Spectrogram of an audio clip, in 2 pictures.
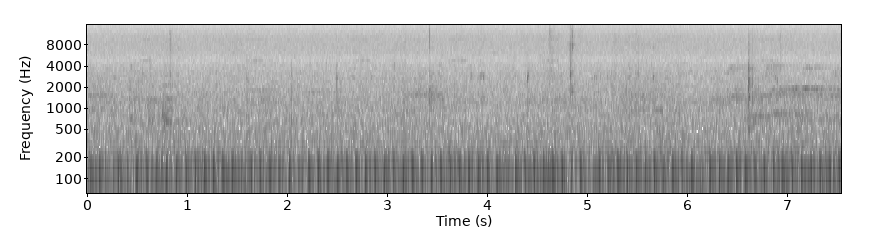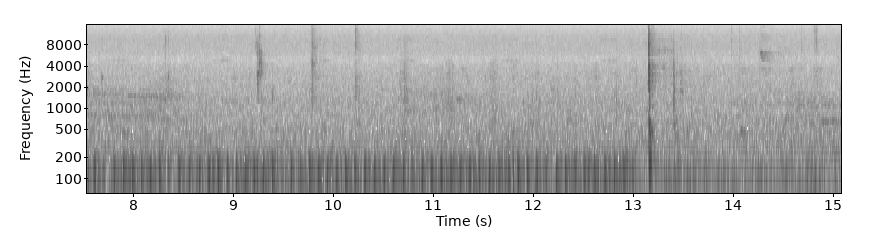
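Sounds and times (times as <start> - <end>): steady low hum: 0.0 - 15.0
crunching while eating: 1.6 - 13.0.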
